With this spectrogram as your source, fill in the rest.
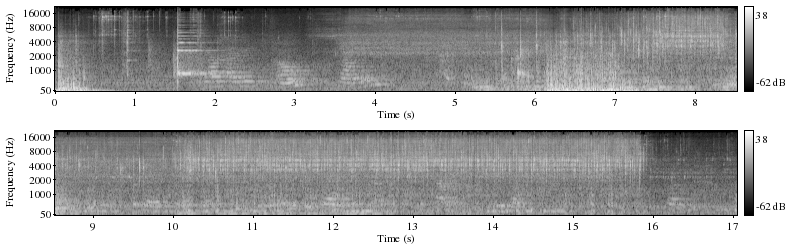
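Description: Running water pours steadily into a semi-hydro planter holding a money plant for several seconds with a splashing, rushing flow, after some brief clinking and handling sounds at the start.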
